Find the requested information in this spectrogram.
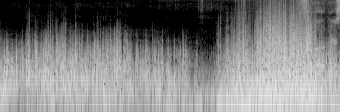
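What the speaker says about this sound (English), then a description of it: "And the wind really don't help." Strong wind buffets the microphone outdoors while someone rides a Hoover board, a steady low rumble that swells louder in the final second.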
